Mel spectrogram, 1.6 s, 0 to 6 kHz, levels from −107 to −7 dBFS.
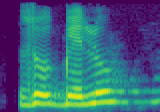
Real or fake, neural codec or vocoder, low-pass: real; none; 5.4 kHz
